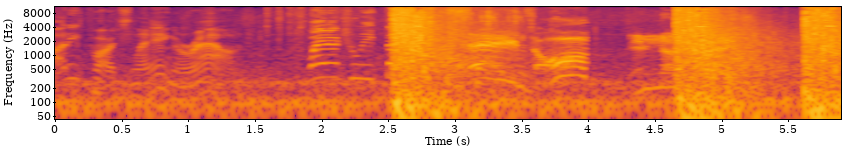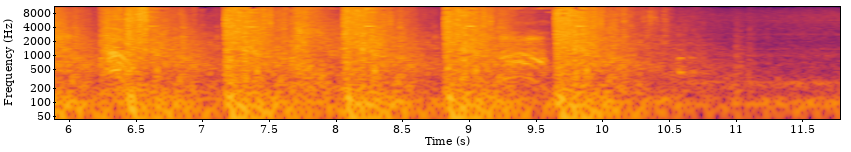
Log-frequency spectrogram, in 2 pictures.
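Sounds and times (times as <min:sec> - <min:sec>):
speech: 0:00.4 - 0:05.4
video game gunfire shooting a cockroach beside a super mutant: 0:04.6 - 0:10.3.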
